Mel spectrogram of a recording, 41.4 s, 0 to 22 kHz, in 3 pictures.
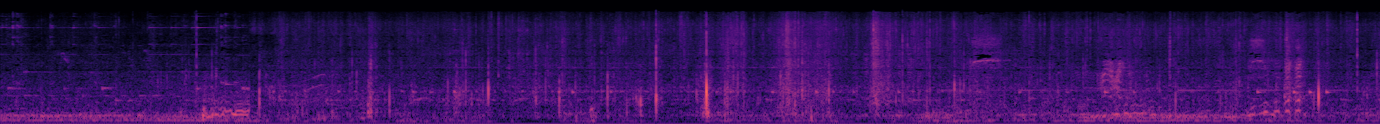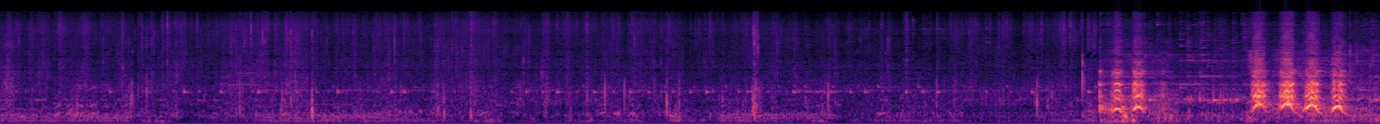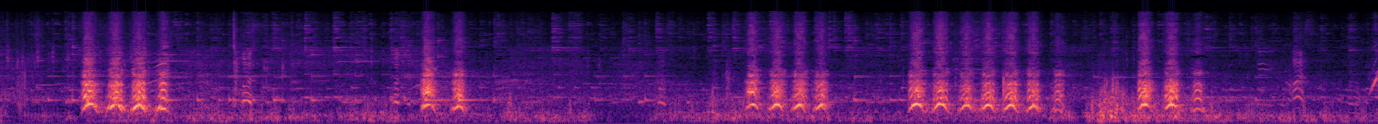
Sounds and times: Goat: 0.0 - 41.3
Sheep: 0.0 - 41.3.

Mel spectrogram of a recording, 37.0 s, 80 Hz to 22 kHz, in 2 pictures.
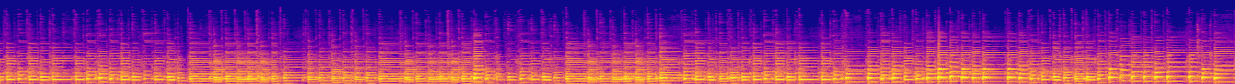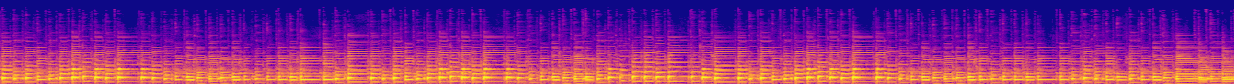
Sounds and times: Cello: 0.0 - 37.0.

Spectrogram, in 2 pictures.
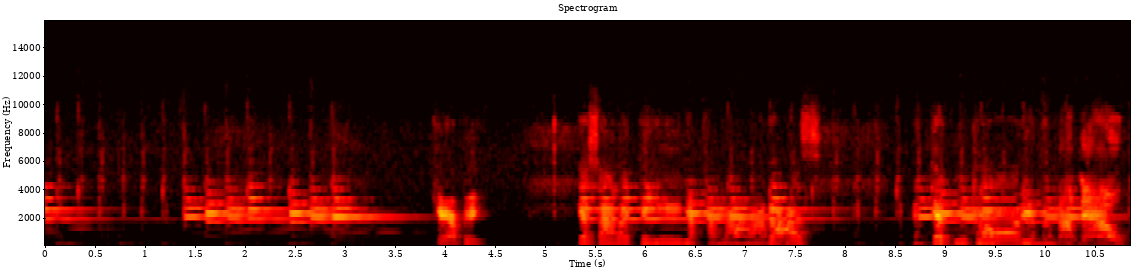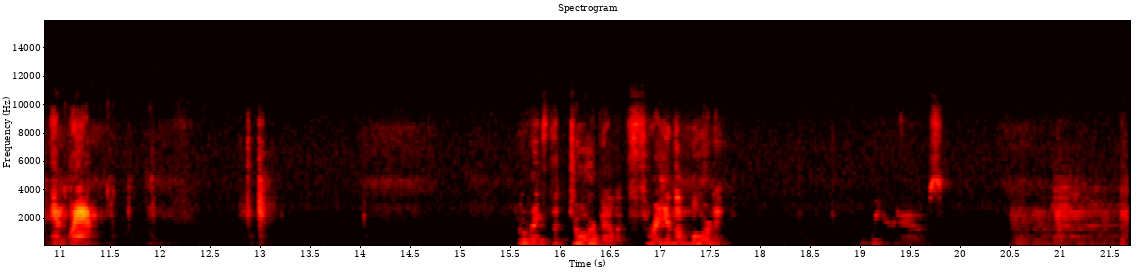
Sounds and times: Music: 0.0 - 3.9, 20.4 - 21.7
Speech: 15.6 - 17.8, 19.0 - 19.9.

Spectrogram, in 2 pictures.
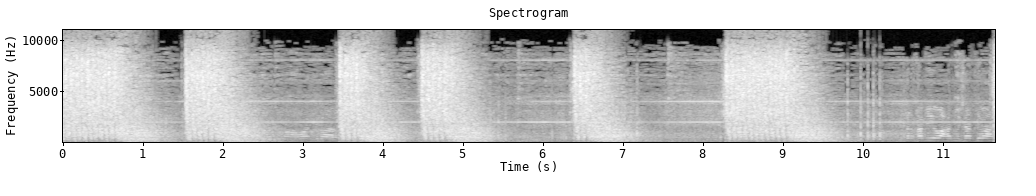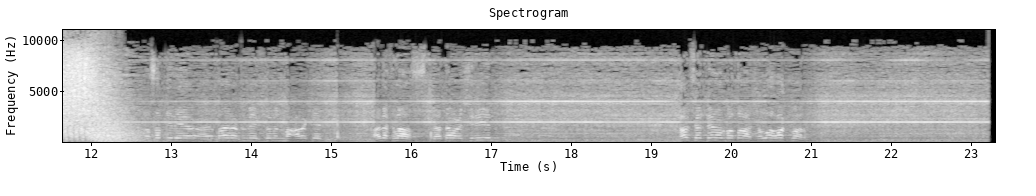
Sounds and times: Outside, urban or manmade: 0.0 - 23.3
Speech: 2.7 - 3.5, 10.6 - 11.7, 12.7 - 15.0, 15.6 - 17.9, 19.4 - 21.0.

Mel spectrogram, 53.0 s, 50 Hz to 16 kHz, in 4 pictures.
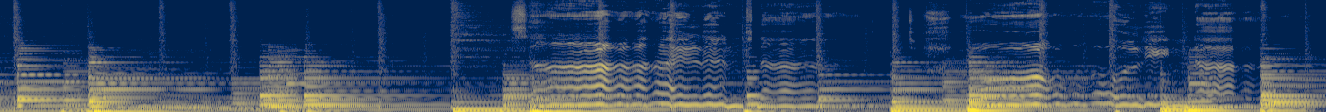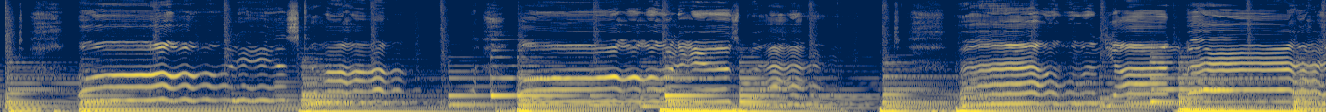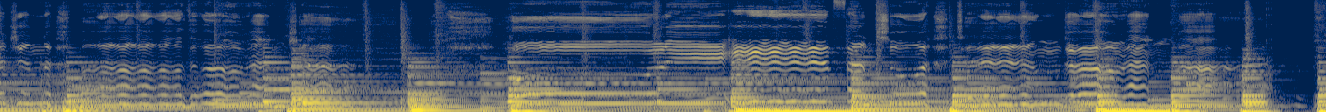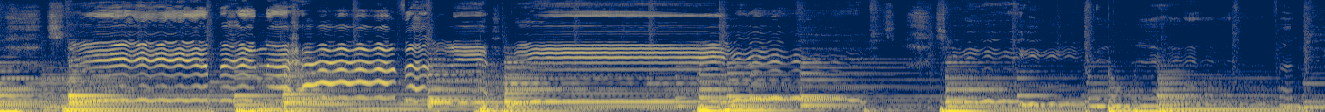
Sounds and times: Music: 0.0 - 53.0.

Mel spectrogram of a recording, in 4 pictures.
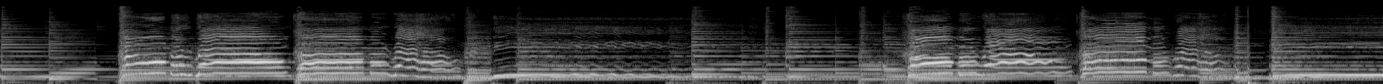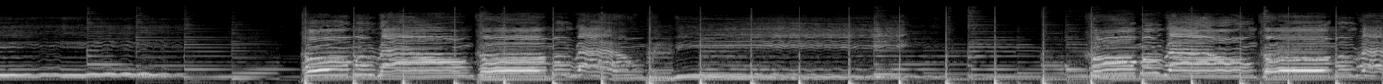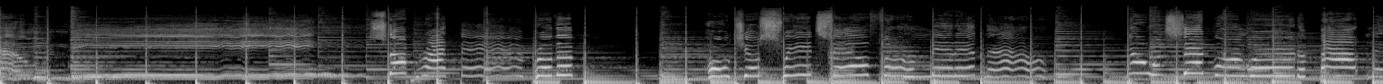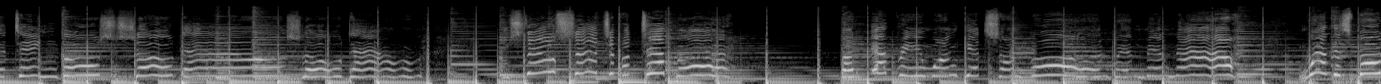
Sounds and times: Music: 0.0 - 55.3.

